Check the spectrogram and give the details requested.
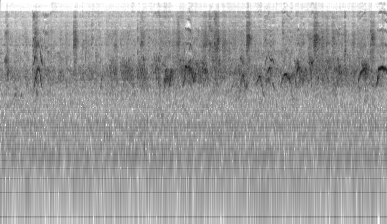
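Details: Budgerigar flock chattering: quick, looping warbled notes and bright chirps tumble over one another, growing louder and busier toward the end.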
